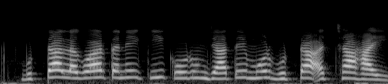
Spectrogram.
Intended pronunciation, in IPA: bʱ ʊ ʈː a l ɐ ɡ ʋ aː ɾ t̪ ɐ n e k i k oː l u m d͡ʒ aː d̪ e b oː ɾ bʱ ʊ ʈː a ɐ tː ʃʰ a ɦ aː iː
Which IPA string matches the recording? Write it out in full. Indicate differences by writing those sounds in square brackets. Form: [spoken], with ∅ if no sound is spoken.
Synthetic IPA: bʱ ʊ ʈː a l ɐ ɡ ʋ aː ɾ t̪ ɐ n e k i k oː [ɾ] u m d͡ʒ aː [t̪] e [m] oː ɾ bʱ ʊ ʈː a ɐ tː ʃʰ a ɦ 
